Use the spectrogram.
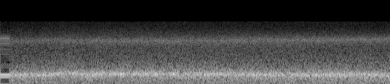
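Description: From 0.10 s until the clip ends at 3.90 s, the sound gives way to steady, featureless noise. This is likely sound dropped by the voice detector, which treated it as background and stopped sending, so comfort noise filled in. A spectrogram shows an even noise band with no structure, topped at 8 kHz by the G.722 call path, and the waveform stays low and flat.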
